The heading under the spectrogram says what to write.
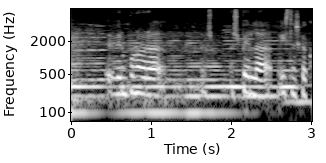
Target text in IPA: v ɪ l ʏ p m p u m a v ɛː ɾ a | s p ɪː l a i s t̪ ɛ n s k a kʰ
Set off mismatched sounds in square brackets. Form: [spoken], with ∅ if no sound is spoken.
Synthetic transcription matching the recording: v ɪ [ɾ] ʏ [∅] m p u [n] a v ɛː ɾ a | s p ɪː l a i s t̪ ɛ n s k a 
